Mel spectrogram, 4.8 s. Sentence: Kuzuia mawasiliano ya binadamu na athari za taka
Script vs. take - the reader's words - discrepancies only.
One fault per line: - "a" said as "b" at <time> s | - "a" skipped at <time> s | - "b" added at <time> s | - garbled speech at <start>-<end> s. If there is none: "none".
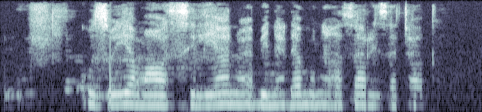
none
